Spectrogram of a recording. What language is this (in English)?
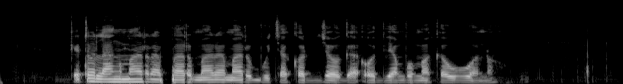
Luo (Kenya and Tanzania)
